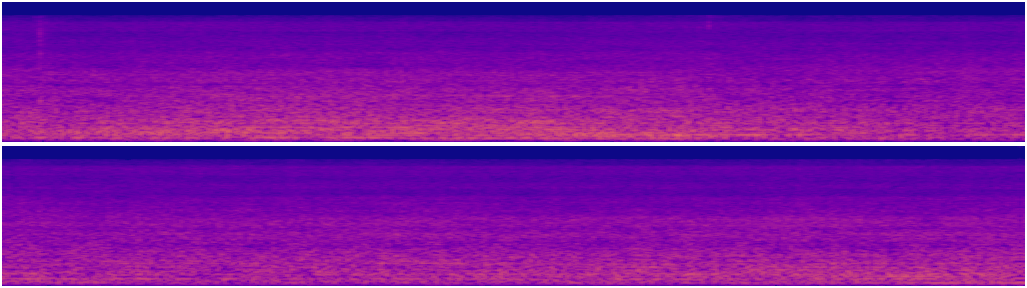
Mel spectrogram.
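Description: Faint, steady background hiss with a low hum and no distinct events.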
